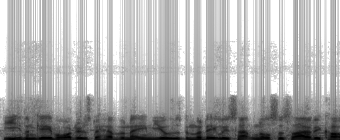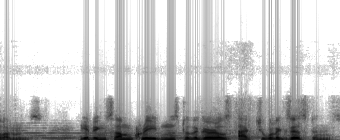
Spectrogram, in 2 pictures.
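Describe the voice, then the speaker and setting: A man's voice: lowish voice, animated, brisk. A man narrating an old-time radio crime drama in scripted style, on a muffled recording with music behind.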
